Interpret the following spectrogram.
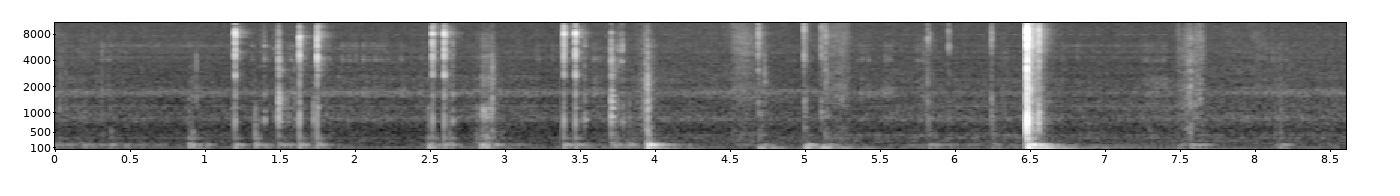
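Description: Computer keyboard keystrokes and mouse clicks, scattered and irregular, with one much louder click about six and a half seconds in.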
